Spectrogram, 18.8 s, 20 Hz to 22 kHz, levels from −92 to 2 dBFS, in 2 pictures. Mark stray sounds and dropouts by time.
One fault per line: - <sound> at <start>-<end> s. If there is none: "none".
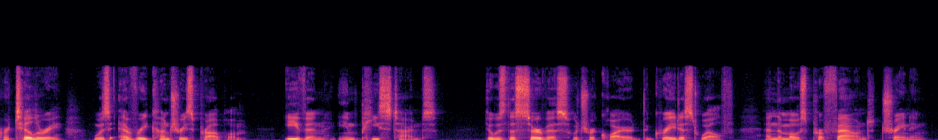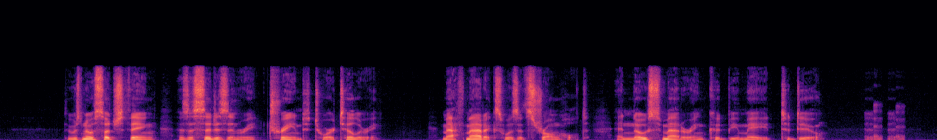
- laugh at 18.0-18.4 s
